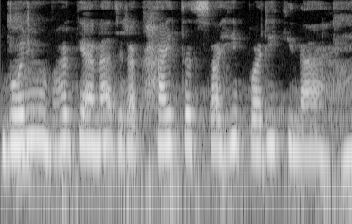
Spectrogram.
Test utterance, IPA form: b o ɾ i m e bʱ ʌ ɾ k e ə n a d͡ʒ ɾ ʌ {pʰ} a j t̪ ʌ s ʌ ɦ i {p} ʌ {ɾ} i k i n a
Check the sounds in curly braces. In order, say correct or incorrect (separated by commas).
incorrect, correct, correct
